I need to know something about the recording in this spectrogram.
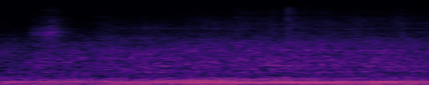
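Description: A steady low motor hum with a rough noise over it, slowly growing louder.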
